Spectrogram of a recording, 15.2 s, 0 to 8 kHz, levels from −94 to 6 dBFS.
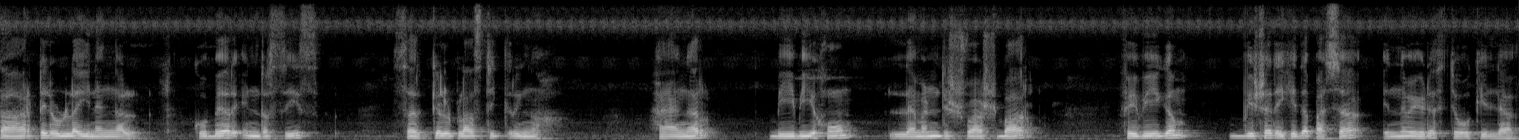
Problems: none marked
